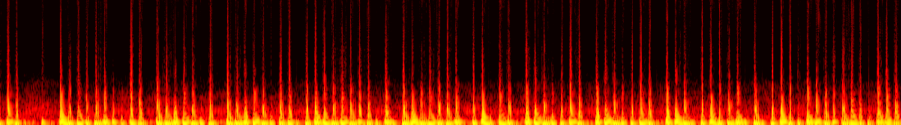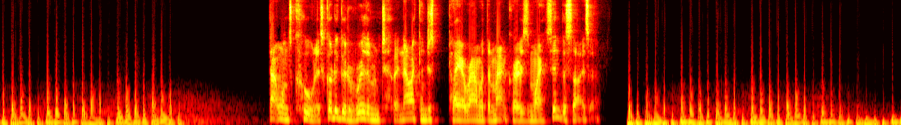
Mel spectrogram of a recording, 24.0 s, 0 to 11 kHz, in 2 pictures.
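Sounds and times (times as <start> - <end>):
techno synth bassline: 0.0 - 14.6, 20.4 - 24.0.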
